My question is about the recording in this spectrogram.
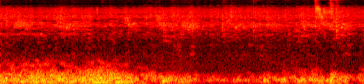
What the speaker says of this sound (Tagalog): may kulog-kulog na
